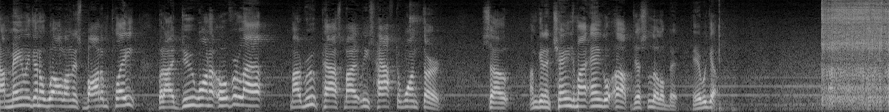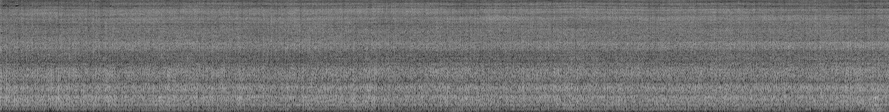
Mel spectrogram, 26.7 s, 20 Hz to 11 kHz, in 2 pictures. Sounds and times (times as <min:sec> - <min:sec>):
Speech: 0:00.0 - 0:06.6, 0:07.2 - 0:10.8.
